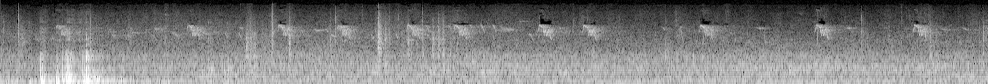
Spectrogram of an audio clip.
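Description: A few knocks in the first second, then a bird repeating a short, falling high chirp more than once a second, faint over quiet outdoor background noise.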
